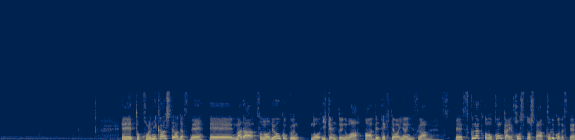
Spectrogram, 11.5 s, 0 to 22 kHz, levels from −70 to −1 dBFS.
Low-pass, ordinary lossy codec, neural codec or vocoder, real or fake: none; none; codec, 16 kHz, 16 kbps, FreqCodec, smaller model; fake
